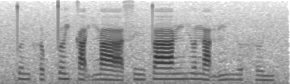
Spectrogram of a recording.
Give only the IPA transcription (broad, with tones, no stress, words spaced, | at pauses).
t̪ə̤˨˩nhə˨˩p̚t̪ə˧jka̰˧˨j ŋaː˧˩se̤˨˩t̪aː˧ ŋi˧ə̯na̰˧˨n ŋi̤˨˩ə̯ hə̤˨˩j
